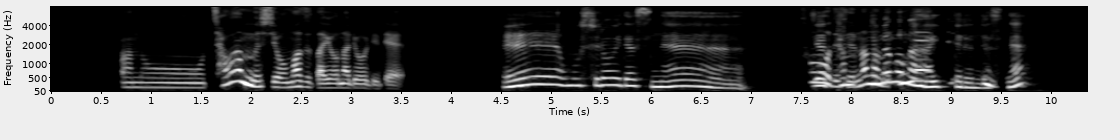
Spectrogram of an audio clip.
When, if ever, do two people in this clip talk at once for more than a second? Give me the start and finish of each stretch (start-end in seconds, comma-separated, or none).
7.6-9.5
